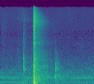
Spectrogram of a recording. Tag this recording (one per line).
closing
fridge
kitchen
